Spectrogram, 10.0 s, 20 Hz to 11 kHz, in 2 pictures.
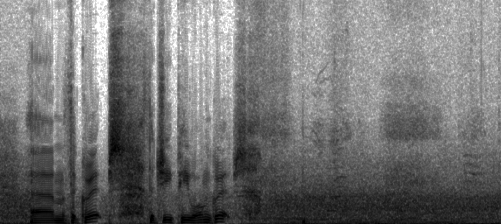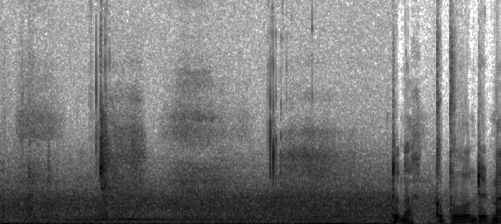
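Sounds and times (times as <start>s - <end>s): low hum: 1.8s - 9.3s.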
